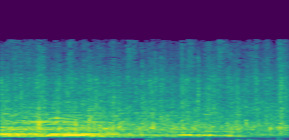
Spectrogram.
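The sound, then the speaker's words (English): A live audience in Los Angeles applauding steadily at an NPR evening show, a dense wash of many hands clapping at an even loudness throughout, with no voices rising above it. “And of course, thank you, Los Angeles, and this lovely, lovely crowd here tonight.”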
